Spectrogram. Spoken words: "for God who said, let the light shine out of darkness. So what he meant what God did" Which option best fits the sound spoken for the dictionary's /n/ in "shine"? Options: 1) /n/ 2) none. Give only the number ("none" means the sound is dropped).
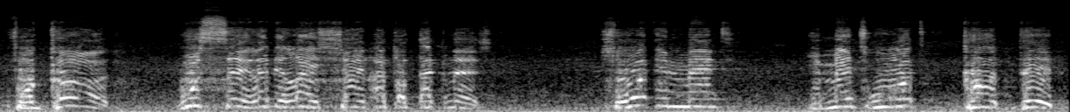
1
